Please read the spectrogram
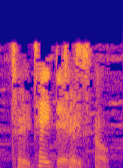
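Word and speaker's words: Taye Diggs: She and her husband, Ty Diggs, did a duet. Tay Diggs.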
